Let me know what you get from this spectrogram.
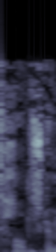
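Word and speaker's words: Holmström: Uh Thomas Holmstrom, I believe is how you pronounce his name.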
